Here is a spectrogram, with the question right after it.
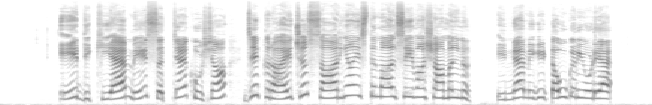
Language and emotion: Dogri, surprised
